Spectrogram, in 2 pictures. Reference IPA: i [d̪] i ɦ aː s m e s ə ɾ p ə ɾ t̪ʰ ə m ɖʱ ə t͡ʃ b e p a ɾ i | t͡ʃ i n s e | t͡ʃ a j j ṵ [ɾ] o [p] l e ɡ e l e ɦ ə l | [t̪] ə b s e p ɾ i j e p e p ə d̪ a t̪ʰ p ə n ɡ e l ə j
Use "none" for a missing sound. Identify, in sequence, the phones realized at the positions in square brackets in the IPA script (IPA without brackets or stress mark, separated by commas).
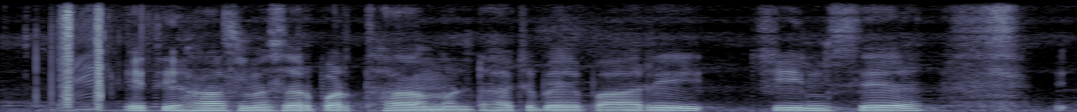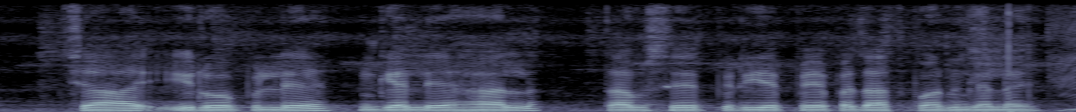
t̪, ɾ, p, t̪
